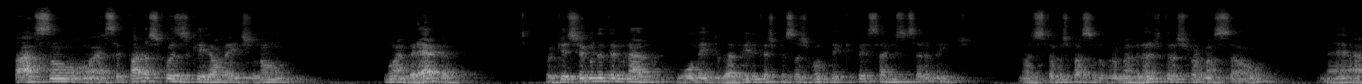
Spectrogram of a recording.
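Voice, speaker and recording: A man with a dark, mellow, somewhat breathy voice speaks at medium pitch and a moderate pace, with ordinary pitch variation. Audible echo fills the room. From Santos, São Paulo state, Brazil. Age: 50s. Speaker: local handyman and mentor. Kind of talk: interview conversation.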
